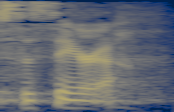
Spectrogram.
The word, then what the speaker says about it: Sisera: Let me say that again, Sisera. Pronounce that right.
